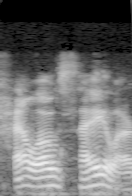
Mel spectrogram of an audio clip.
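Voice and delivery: playful, joking put-on voice. Joking about sailors with the others: put-on voice greeting a sailor. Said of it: "that voice sounded familiar".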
